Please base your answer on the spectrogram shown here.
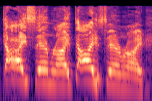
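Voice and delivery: imitating an attacker's yell; mock battle cry. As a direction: hurl a threat, playing at fury. Acting out Ashi attacking Jack.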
